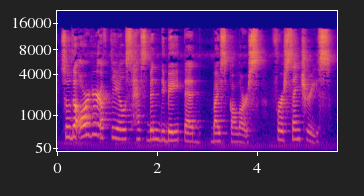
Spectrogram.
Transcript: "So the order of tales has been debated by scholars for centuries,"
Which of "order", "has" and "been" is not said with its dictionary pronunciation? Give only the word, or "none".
has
